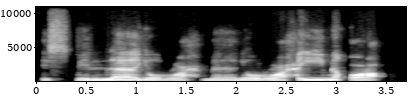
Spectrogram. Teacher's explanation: Kemudian dan mim yang ada pada kata ar-rahim menggugurkan hamzah wasal yang ada pada iqra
